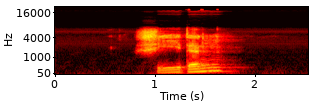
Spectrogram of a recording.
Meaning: plural of Schaden
- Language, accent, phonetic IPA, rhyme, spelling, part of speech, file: German, Austria, [ˈʃɛːdn̩], -ɛːdn̩, Schäden, noun, De-at-Schäden.ogg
